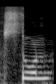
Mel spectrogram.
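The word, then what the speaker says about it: soon: সে পাশের গ্রামে যাচ্ছিল সুন শীঘ্রই he reached the bank of river আচ্ছা শীঘ্রই মানে শুন শীঘ্রই এখানে ডাবল ওর উচ্চারণটা ও এর মত ওকে এটা মাথায় রাখবে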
